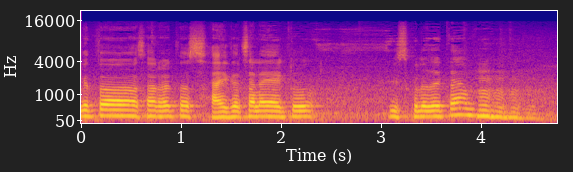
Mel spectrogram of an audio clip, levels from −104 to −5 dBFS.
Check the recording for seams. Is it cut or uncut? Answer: uncut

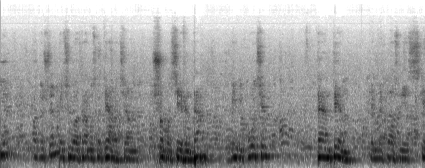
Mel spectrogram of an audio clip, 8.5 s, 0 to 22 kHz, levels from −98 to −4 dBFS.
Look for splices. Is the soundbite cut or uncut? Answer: cut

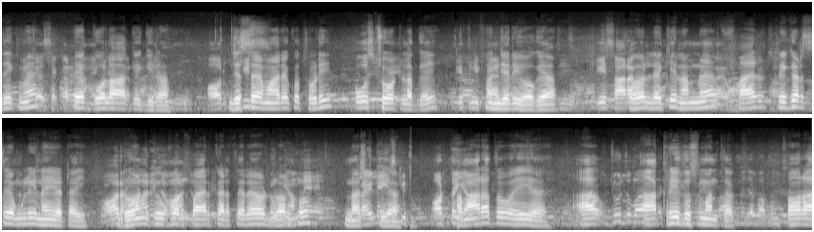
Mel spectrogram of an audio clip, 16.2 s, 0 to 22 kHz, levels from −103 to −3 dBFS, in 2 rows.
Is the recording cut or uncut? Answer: cut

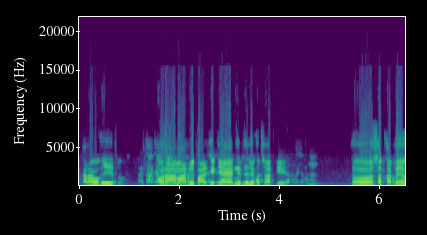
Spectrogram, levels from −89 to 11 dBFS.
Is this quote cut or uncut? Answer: uncut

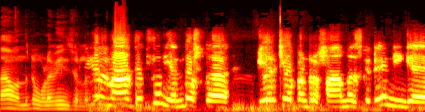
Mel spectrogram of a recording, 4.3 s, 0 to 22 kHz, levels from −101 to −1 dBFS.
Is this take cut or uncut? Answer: cut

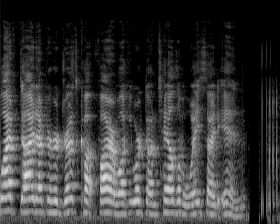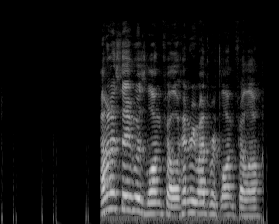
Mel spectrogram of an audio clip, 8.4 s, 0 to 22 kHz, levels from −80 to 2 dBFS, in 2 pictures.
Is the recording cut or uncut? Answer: uncut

